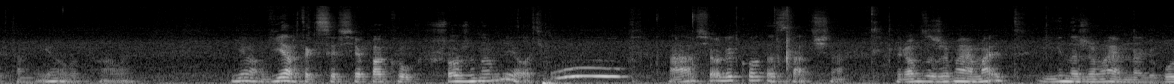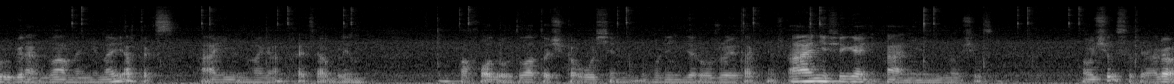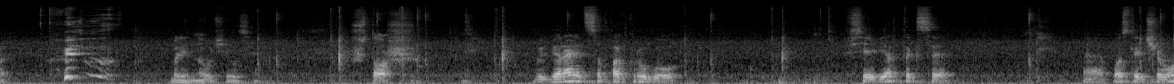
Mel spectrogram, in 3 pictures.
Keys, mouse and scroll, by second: 6.4-6.8 scroll up 4, 6.9 shift+middle click, 12.5 alt+click, 13.8 click, 14.5 click, 15.2 alt+click, 16.3 click, 17.9 alt+click, 19.2 alt+click, 19.9 alt+click, 21.0 alt+click, 21.9 click, 22.4 click, 23.9 alt+click, 26.3 shift+middle click, 27.3 middle click, 27.7 shift+middle click, 28.7-29.6 scroll down 3, 29.2 middle click, 30.6 shift+middle click, 33.8-34.8 middle drag, 35.1-35.2 shift+middle drag.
